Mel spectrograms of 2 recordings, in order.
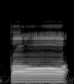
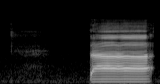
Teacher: تا کی ادائیگی بھی پتلی ہے، اس کو موٹا نہیں پڑھا جائے گا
